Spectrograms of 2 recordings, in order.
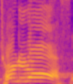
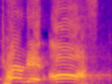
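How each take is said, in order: First: High, loud mock yell; retold yelled order. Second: Drawn-out high, loud mock shout; retold insistent shout. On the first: Wife to husband as the vibrating bed won't stop, mock yell. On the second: Wife orders husband to stop the bed again, drawn-out shout. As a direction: shout it word by word as the fed-up wife.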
